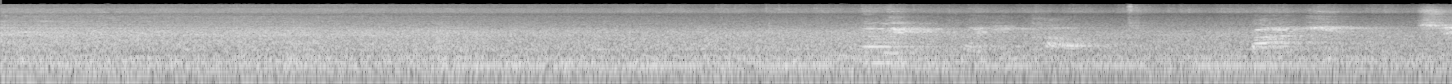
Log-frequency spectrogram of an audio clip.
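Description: A train rumbles along the tracks and pulls away.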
